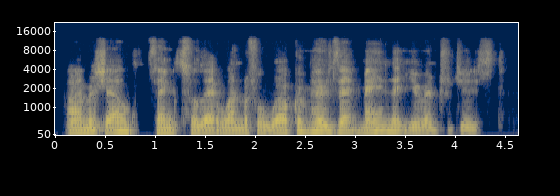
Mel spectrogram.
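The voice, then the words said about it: New Zealand accent. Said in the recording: “as you may know from his accent, I should have told you that he is from New Zealand”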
